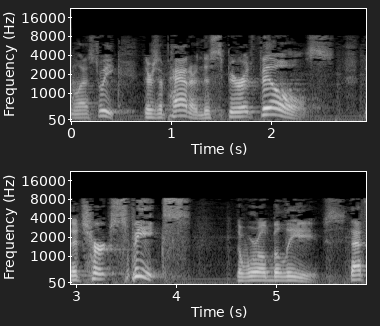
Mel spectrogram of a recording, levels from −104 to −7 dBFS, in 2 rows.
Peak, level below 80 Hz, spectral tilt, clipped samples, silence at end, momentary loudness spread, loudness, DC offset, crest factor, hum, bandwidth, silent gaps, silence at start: -14 dBFS; -68 dBFS; -4 dB/octave; under 0.1%; 0 s; 14 LU; -32 LUFS; under 0.1%; 18 dB; none; 8.8 kHz; none; 0 s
